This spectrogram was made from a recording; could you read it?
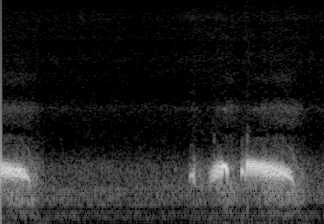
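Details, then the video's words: Luring call of a spotted dove: the tail of one coo, a pause, then a short double coo leading into a long falling coo, quiet background. "SUARA TEKUKUR GACOR PALING AMPUH UNTUK PIKAT BURUNG LIAR"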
